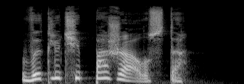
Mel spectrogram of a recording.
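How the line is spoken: Through gritted teeth. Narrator (Russian): добавляю я сквозь зубы

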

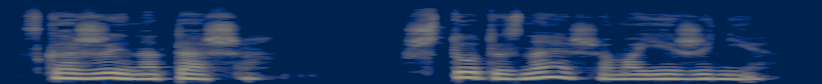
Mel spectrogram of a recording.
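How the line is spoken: Quiet. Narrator (Russian): Тихо произнес он

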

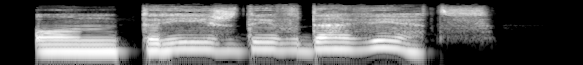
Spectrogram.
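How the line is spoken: Old woman groaning. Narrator (Russian): застонала бабка

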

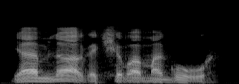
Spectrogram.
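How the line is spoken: Creaky old voice. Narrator (Russian): проскрипел заслуженный адский пенсионер

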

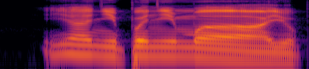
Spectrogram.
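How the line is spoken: Moaning. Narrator (Russian): простонал Стин

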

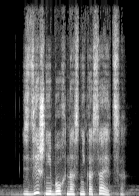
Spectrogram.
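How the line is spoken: Plain. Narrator (Russian): сказал второй наемник

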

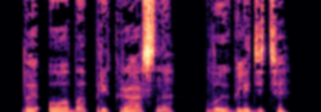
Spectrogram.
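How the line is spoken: Slightly trembling voice. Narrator (Russian): наконец проговорила она чуть дрожащим голосом

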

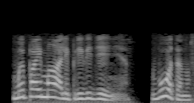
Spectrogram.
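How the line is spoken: Plain. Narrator (Russian): сказала Шура

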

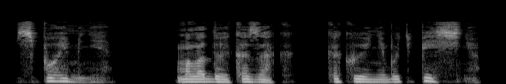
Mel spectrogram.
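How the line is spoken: Quiet speech. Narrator (Russian): тихо молвила

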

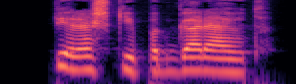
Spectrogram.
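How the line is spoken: Grumbling. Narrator (Russian): буркнула Надка

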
